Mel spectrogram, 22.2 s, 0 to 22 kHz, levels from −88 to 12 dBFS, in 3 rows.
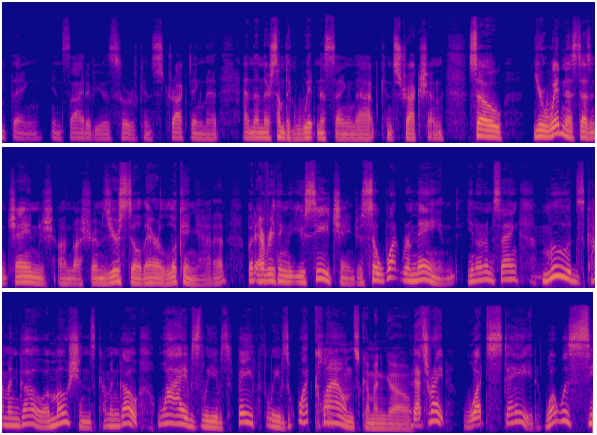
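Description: Automatic gain rising, from 0.13 s to 4.79 s: the gain control judged the incoming speech too quiet and kept turning its gain up over nearly five seconds, by about 16 dB in total. Because the boost is applied to the whole signal, the voice and the room noise behind it swell upward together, so the opening sounds quiet before settling at a noticeably louder, noisier level.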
